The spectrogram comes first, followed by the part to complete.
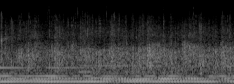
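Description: Background keyboard holding soft sustained chords, with a light patter of congregation applause over it.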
